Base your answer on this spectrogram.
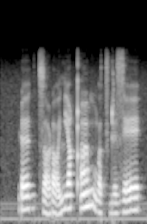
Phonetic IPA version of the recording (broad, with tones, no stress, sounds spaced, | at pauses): ɽ ɜ˦˥ ɡ t͡s ɒ˧˩˧ ɽ ɒ˧˩˧ lʲ ɛ˦˥ qʼ ɛ̃˦˥ w ŋ ɒ˧ t͡s ɖ ə˧ z ɛ˦˥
